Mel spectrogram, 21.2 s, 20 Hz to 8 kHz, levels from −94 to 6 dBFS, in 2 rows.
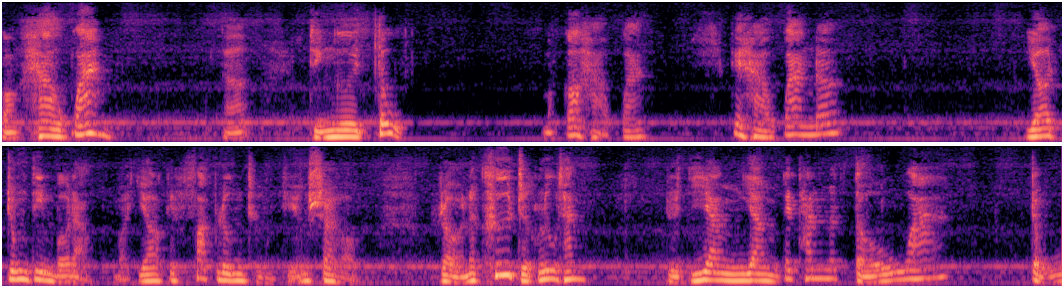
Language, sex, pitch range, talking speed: Vietnamese, male, 120-190 Hz, 125 wpm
